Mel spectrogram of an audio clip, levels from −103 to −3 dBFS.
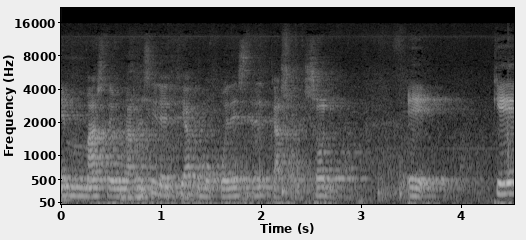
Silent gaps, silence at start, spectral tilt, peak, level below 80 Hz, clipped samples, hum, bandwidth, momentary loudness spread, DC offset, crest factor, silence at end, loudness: none; 0 s; -4.5 dB/octave; -22 dBFS; -64 dBFS; under 0.1%; none; 16 kHz; 13 LU; under 0.1%; 20 dB; 0 s; -41 LUFS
